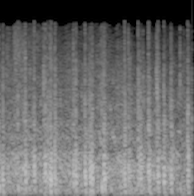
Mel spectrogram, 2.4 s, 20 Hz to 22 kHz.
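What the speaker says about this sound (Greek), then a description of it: "άναψαν πυρσούς και έριξαν πυροτεχνήματα" Fireworks and flares set off by about 400 AEL football fans on the pitch of Tsirio Stadium during a 90th anniversary celebration, heard as dense, continuous crackling bursts with no talk.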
